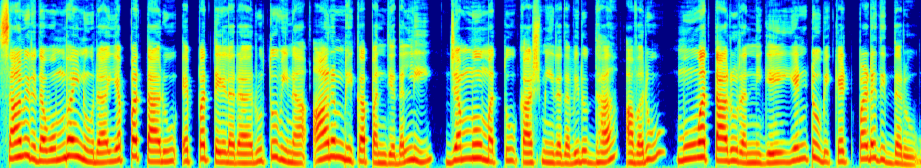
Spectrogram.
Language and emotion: Kannada, neutral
